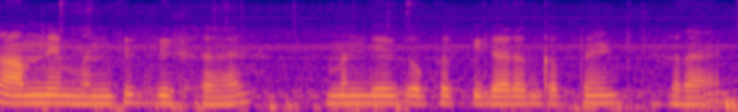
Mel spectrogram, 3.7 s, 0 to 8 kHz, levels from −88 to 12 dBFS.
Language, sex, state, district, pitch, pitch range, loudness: Hindi, female, Chhattisgarh, Balrampur, 165 Hz, 155-165 Hz, -22 LUFS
